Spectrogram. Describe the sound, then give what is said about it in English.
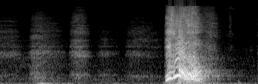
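A person forcing a fake sneeze: one loud, breathy burst that rises sharply and then trails off, following a few faint, soft vocal sounds. “Do a real fake sneeze.”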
